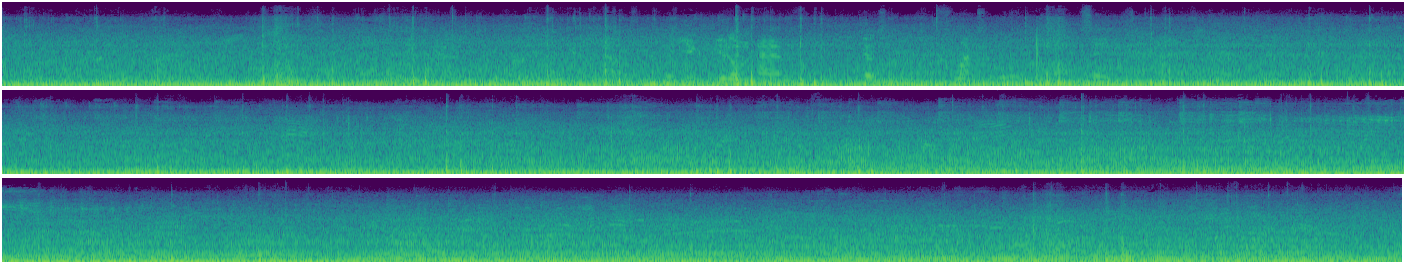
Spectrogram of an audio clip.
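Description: Penny board wheels rolling over the wooden boardwalk planks: a steady low rumble, with voices of people nearby.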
